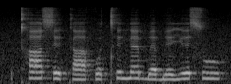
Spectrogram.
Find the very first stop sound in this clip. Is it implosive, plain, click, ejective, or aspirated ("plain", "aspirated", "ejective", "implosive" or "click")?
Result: aspirated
